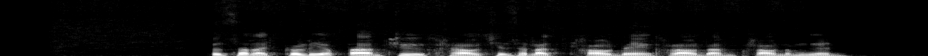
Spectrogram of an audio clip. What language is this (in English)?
Thai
